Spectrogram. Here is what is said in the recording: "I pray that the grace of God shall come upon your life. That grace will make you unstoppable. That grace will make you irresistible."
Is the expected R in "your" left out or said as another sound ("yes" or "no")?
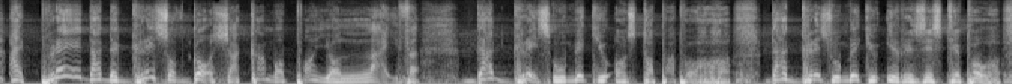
yes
